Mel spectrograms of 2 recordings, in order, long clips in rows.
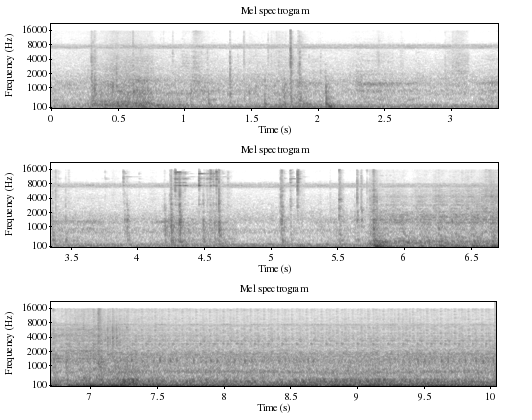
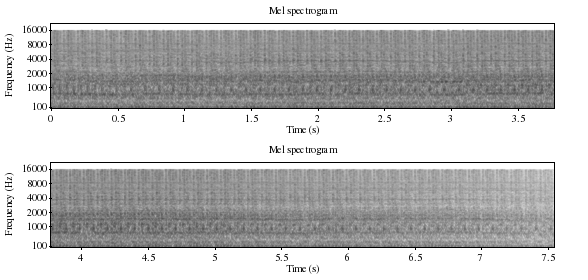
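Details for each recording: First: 1983 Porsche 944, first start after sitting 20 years with rebuilt head: rattling while cranking, then rough running with an uneven tap; misfire because cylinder 3 injector connector wasn't seated, much better once plugged in. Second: 1983 Porsche 944, sitting since 2000 after timing belt broke valves, head rebuilt, restarted after reseating cylinder three connector that caused tapping: even steady idle pulse about three beats a second, no tapping or misfire; old oil not yet changed; normal idle.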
